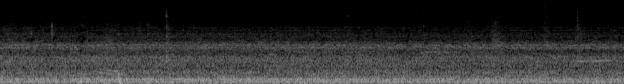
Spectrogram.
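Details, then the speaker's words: Unnamed car at speed after new spark plugs, timing set and an intake manifold leak fixed; a plugged oil line starving the overhead valves was also fixed earlier. Steady road and engine drone, no clear tick: normal, quiet valvetrain. "Overhead valves, you can't really hear them ticking along. Well, you can, but you have to really listen for it. And when the car is moving really fast, it's very quiet."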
